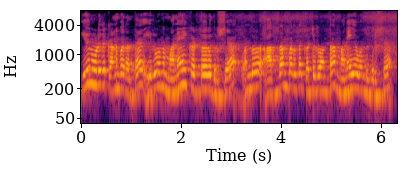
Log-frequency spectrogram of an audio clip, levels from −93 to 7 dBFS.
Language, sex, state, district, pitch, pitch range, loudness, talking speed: Kannada, male, Karnataka, Shimoga, 195 Hz, 175-215 Hz, -14 LUFS, 170 wpm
